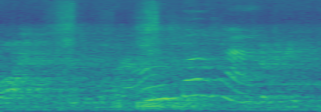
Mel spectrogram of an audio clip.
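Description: A small child's voice vocalizing without clear words: high-pitched calls that rise and fall, loudest in the second half.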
